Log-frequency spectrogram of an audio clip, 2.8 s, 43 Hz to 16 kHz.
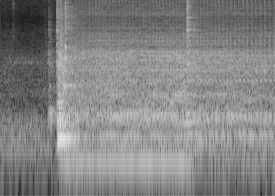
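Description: An M300 electric cable stripping machine starts up abruptly after near silence, settling into a steady mechanical hum with a brief sharp knock partway through as it is adjusted.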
